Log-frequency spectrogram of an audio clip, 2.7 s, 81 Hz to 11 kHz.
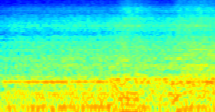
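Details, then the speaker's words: BMW 325ci with 73,000 miles, left sitting and nearly out of gas: it starts and runs smooth and even, revving cleanly with no knocks, misses or rattles. Sounds healthy. "Sounds healthy. This is not bad."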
